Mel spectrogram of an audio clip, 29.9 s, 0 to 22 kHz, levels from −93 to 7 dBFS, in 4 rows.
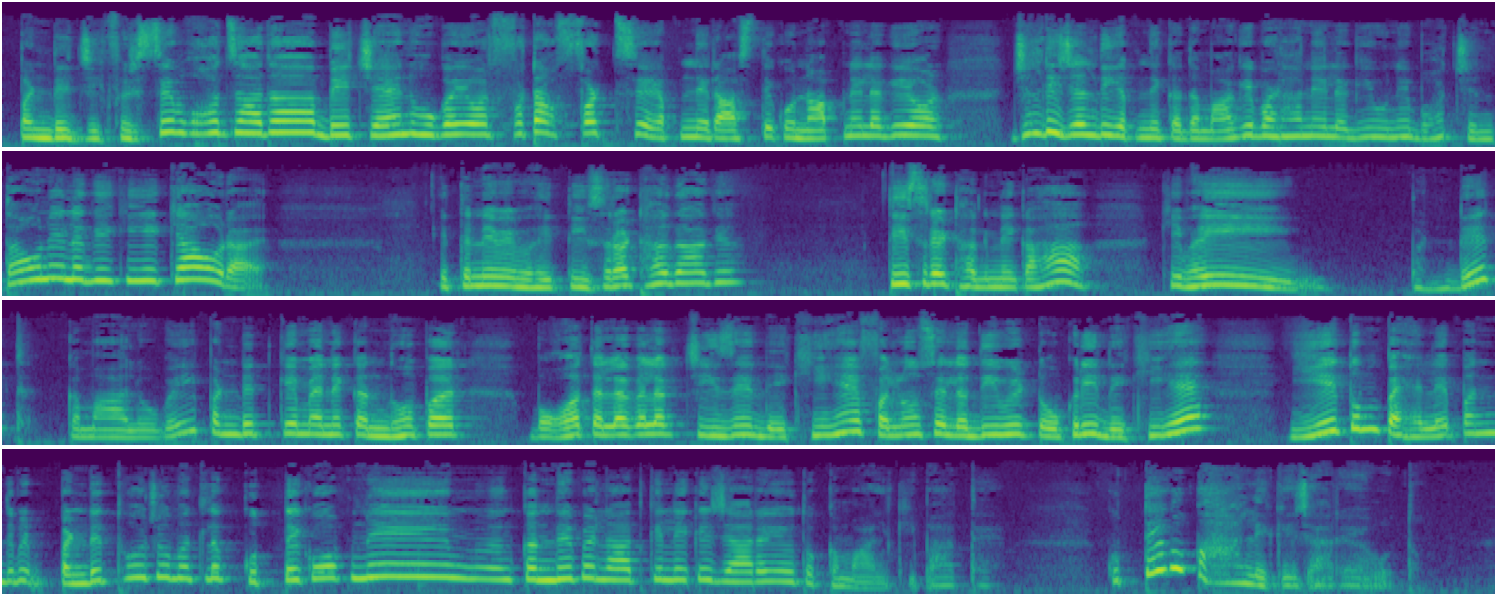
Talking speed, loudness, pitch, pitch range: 205 wpm, -17 LUFS, 230 Hz, 195-300 Hz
